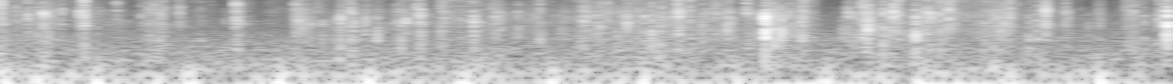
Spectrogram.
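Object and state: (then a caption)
Cellophane sheet crinkling. A thin, clear cellophane sheet is folded and crinkled between fingers. It makes a steady stream of dense, bright crackles and sharp snaps that cut off almost instantly, over a faint low rumble.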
